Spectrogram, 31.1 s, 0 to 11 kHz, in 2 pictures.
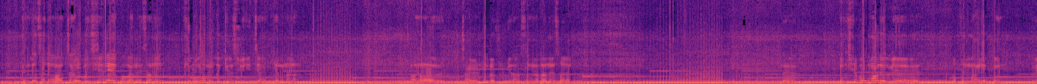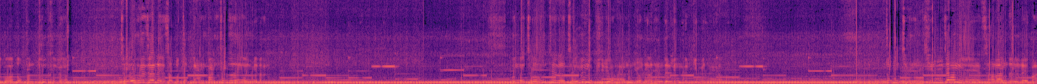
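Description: A KTM 890 Duke's parallel-twin engine running at a steady road pace while riding, with a background music melody playing over it.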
